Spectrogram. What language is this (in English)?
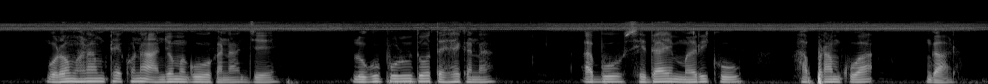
Santali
